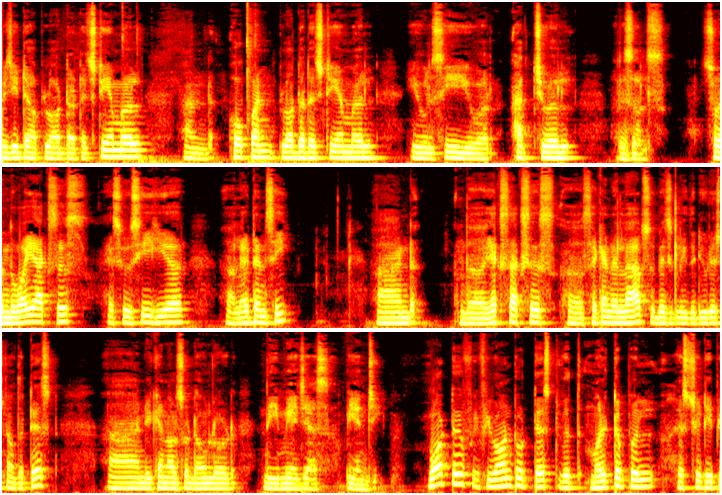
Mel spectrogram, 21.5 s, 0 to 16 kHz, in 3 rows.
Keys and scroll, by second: 18.2 ctrl+l.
